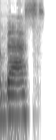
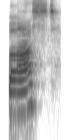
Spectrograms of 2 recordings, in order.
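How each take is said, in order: First: "Bast" with the a of "cat"; short-a pronunciation. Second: "Bast" with an open ah vowel; ah pronunciation. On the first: Teacher giving listeners the alternative name, with a flat short a. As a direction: say "Bast" to rhyme with "gassed". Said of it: "some people say Bast". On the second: Teacher giving listeners the goddess's name, with an ah sound. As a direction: say "Bast" as "bahst". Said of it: "the ah sound is very significant". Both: Shown as a demonstration.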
